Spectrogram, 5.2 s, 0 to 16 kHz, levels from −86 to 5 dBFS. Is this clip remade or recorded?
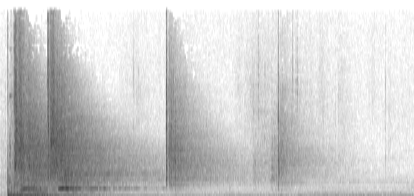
recorded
